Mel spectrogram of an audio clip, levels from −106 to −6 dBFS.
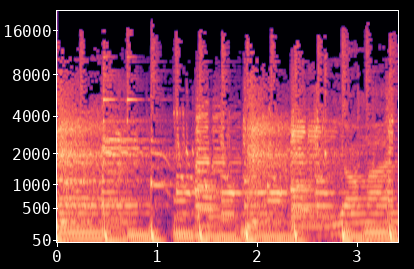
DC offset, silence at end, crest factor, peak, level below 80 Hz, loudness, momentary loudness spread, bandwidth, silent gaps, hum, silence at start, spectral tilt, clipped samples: under 0.1%; 0 s; 16 dB; -2 dBFS; -28 dBFS; -16 LUFS; 6 LU; 17 kHz; none; none; 0 s; -3.5 dB/octave; under 0.1%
